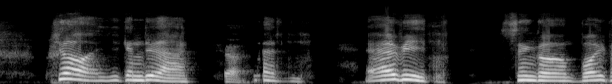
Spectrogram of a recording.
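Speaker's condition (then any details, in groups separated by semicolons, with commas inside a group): Cerebral palsy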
